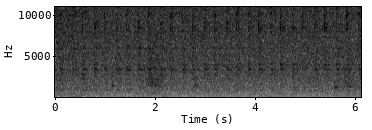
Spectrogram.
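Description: Faint room tone with a light, even ticking running through it.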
